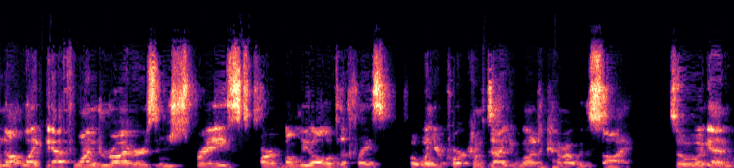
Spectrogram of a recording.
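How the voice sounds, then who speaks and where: A man's voice: a little high, darkish tone. Echoey Canadian man presenting on a video call. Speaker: wine importer presenting a tasting. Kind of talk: informal educational presentation. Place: indoor room, online video meeting. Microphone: video call microphone.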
